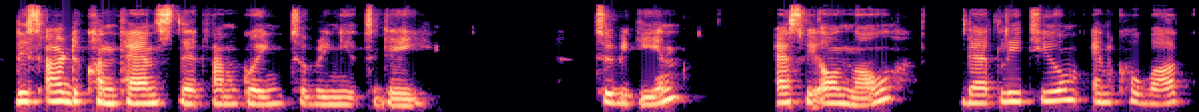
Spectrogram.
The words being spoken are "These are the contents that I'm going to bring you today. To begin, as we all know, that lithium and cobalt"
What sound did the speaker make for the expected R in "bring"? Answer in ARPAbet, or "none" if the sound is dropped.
R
